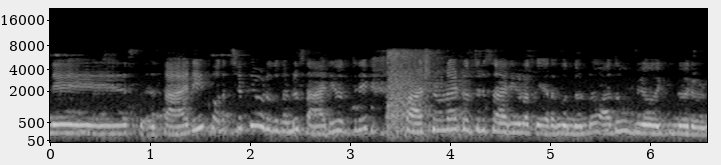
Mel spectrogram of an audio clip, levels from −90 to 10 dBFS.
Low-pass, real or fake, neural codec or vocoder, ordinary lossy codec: 7.2 kHz; fake; vocoder, 44.1 kHz, 128 mel bands every 256 samples, BigVGAN v2; none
